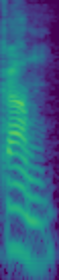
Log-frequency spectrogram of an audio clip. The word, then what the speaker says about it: calm: CALM, কাম মানে শান্ত হও, এখানেও এল লেটারটি সাইলেন্ট থাকবে।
